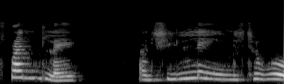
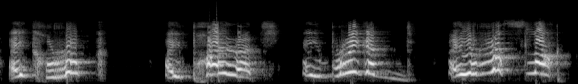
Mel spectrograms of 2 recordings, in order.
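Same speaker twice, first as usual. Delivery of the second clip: each accusation higher and louder; screaming; 13 semitones higher, 9 dB louder than usual. A narrator's reading. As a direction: scream insult after insult. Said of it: "the Trunchbull screamed".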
